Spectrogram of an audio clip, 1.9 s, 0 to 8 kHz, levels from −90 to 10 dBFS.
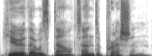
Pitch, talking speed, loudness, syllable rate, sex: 110 Hz, 190 wpm, -17 LUFS, 5.6 syllables/s, male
